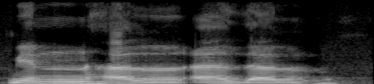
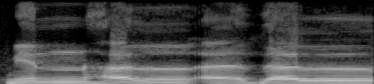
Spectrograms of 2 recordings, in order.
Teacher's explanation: Azal lamnya langsung ditarik sedikit dipanjangkan ya. Dibedakan dari lam yang tidak tasydid.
